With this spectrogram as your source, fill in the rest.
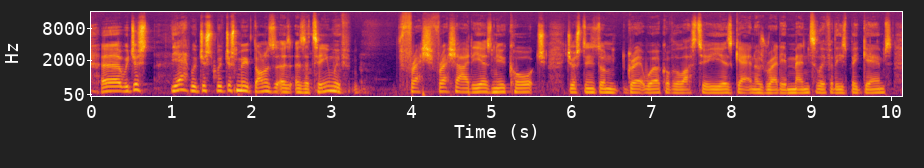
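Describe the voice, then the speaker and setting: The speaker has a northern English accent, lively intonation and very even loudness. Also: man, medium pitch for a man, moderate pace. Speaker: rugby league player. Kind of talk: casual sports chat.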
